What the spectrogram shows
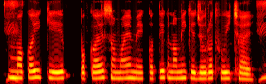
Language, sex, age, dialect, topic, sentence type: Maithili, female, 18-24, Southern/Standard, agriculture, question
